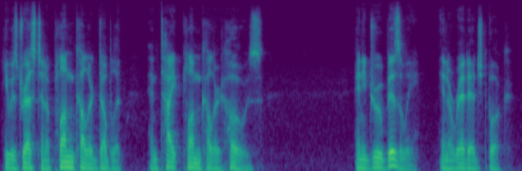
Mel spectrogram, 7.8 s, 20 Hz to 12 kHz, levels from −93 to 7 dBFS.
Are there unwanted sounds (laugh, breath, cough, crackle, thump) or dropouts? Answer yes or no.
no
